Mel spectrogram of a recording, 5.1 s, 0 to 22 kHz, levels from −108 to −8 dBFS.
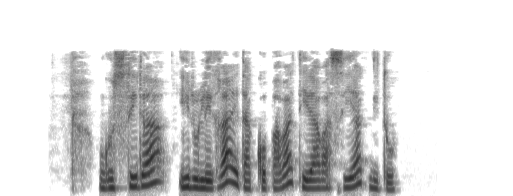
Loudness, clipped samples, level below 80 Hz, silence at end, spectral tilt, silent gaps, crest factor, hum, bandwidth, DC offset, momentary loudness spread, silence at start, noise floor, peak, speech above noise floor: -32 LUFS; under 0.1%; -80 dBFS; 1.2 s; -5 dB/octave; none; 20 dB; none; 7.8 kHz; under 0.1%; 15 LU; 0.7 s; -52 dBFS; -14 dBFS; 21 dB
